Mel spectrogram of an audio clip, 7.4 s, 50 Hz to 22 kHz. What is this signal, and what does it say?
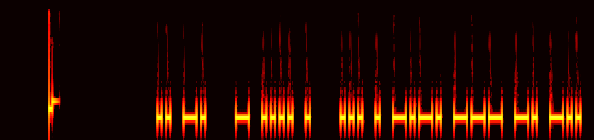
Morse code, heard as a keyed tone, about 22 wpm, 700 Hz. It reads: IN THE SECOND
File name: practice / 22wpm / Sets of 6 Words - 22wpm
